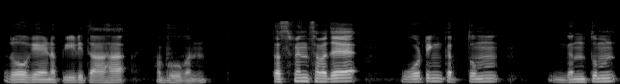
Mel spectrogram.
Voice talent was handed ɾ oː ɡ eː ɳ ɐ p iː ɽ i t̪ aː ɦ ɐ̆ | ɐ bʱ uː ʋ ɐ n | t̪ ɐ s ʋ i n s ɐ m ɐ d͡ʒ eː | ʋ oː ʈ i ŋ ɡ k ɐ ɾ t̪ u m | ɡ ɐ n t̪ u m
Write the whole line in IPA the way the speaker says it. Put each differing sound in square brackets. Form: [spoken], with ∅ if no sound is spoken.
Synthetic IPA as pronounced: ɾ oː ɡ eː ɳ ɐ p iː ɽ i t̪ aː ɦ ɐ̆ | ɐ bʱ uː ʋ ɐ n | t̪ ɐ s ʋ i n s ɐ m ɐ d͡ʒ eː | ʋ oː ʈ i ŋ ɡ k ɐ ɾ t̪ u m | ɡ ɐ n t̪ u m

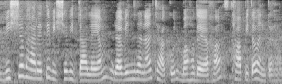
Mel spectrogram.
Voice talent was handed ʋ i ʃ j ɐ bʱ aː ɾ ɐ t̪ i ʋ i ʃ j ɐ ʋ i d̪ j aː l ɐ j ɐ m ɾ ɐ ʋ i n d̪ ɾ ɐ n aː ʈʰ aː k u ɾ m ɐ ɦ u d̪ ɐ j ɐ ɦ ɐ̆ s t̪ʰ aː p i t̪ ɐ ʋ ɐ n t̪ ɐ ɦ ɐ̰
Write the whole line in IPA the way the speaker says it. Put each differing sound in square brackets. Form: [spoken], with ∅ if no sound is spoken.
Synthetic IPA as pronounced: ʋ i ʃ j ɐ bʱ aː ɾ ɐ t̪ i ʋ i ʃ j ɐ ʋ i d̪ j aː l ɐ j ɐ m ɾ ɐ ʋ i n d̪ ɾ ɐ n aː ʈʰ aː k u ɾ m ɐ ɦ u d̪ ɐ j ɐ ɦ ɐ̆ s t̪ʰ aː p i t̪ ɐ ʋ ɐ n t̪ ɐ ɦ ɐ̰

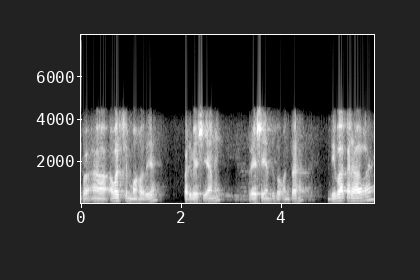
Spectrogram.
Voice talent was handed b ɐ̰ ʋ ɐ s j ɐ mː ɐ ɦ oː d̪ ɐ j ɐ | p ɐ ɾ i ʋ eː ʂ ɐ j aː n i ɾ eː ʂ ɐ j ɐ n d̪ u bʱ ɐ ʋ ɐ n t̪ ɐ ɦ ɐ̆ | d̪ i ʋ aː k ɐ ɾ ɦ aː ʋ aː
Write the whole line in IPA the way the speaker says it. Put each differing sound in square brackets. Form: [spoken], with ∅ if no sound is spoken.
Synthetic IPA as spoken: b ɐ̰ ʋ ɐ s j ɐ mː ɐ ɦ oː d̪ ɐ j ɐ | p ɐ ɾ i ʋ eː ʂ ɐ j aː [m] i ɾ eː ʂ ɐ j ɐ n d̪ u bʱ ɐ ʋ ɐ n t̪ ɐ ɦ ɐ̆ | d̪ i ʋ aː k ɐ ɾ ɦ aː ʋ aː

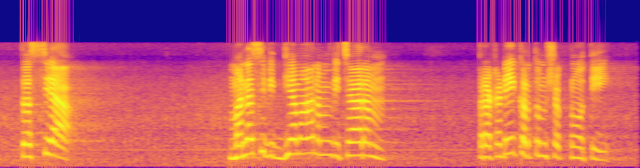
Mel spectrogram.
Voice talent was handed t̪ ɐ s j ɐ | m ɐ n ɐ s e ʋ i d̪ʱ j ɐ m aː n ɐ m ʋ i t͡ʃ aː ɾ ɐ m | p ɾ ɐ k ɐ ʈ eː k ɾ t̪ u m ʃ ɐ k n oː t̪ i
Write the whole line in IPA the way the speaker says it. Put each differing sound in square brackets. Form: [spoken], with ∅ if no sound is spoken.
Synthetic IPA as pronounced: t̪ ɐ s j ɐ | m ɐ n ɐ s [i] ʋ i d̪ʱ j ɐ m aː n ɐ m ʋ i t͡ʃ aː ɾ ɐ m | p ɾ ɐ k ɐ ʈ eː k ɾ t̪ u m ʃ ɐ k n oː t̪ i

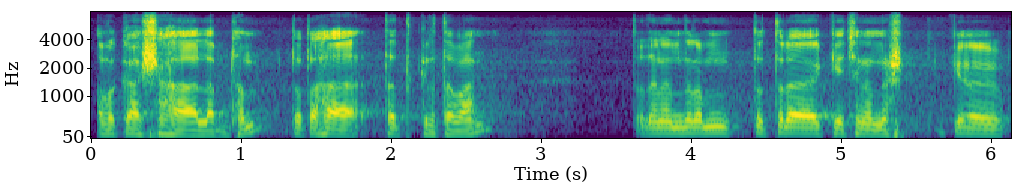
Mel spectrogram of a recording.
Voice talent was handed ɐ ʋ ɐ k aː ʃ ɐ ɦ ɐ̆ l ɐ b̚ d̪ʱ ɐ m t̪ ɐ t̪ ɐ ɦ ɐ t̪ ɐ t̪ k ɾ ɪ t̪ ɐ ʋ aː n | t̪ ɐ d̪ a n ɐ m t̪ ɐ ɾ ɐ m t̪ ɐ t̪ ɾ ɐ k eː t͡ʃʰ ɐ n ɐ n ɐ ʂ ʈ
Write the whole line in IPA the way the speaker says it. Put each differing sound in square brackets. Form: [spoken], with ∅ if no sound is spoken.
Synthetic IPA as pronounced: ɐ ʋ ɐ k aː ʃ ɐ ɦ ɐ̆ l ɐ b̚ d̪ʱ ɐ m t̪ ɐ t̪ ɐ ɦ ɐ t̪ ɐ t̪ k ɾ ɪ t̪ ɐ ʋ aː n | t̪ ɐ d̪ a n ɐ [n] t̪ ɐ ɾ ɐ m t̪ ɐ t̪ ɾ ɐ k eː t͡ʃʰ ɐ n ɐ n ɐ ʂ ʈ

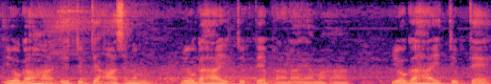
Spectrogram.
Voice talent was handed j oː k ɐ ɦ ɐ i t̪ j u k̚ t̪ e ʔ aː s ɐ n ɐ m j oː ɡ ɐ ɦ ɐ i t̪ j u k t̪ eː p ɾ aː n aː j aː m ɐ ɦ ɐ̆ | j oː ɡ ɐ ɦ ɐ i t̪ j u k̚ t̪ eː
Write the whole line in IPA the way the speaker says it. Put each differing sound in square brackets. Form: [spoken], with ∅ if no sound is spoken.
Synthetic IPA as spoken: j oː [ɡ] ɐ ɦ ɐ i t̪ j u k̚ t̪ e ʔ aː s ɐ n ɐ m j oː ɡ ɐ ɦ ɐ i t̪ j u k t̪ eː p ɾ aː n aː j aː m ɐ ɦ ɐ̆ | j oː ɡ ɐ ɦ ɐ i t̪ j u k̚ t̪ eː

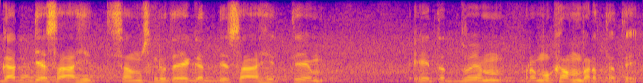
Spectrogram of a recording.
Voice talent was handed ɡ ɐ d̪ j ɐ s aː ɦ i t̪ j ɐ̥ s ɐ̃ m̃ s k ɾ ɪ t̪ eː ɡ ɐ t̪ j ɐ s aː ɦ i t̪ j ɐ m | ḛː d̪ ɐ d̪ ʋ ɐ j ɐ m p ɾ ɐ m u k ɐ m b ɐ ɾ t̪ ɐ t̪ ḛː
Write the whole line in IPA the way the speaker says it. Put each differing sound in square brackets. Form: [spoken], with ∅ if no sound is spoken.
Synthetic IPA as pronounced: ɡ ɐ d̪ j ɐ s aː ɦ i t̪ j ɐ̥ s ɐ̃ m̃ s k ɾ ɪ t̪ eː ɡ ɐ [d̪] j ɐ s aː ɦ i t̪ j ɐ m | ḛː [t̪] ɐ d̪ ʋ ɐ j ɐ m p ɾ ɐ m u [kʰ] ɐ m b ɐ ɾ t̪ ɐ t̪ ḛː

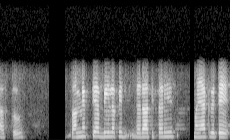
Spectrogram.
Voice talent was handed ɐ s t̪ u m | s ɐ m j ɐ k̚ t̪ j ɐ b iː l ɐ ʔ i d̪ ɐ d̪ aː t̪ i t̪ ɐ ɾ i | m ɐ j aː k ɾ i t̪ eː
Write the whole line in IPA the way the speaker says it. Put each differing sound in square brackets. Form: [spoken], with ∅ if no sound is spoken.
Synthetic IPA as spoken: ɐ s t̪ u [∅] | s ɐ m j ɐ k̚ t̪ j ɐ b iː l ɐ [p] i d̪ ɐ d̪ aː t̪ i t̪ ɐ ɾ i | m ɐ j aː k ɾ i t̪ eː

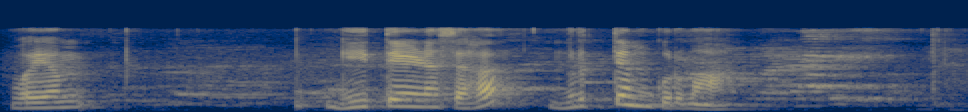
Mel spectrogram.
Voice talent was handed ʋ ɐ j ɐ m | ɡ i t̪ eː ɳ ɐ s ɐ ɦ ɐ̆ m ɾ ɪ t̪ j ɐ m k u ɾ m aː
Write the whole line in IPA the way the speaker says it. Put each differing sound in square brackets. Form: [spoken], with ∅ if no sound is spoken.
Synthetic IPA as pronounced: ʋ ɐ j ɐ m | ɡ [iː] t̪ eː ɳ ɐ s ɐ ɦ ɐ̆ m ɾ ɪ t̪ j ɐ m k u ɾ m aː

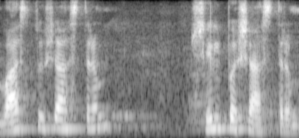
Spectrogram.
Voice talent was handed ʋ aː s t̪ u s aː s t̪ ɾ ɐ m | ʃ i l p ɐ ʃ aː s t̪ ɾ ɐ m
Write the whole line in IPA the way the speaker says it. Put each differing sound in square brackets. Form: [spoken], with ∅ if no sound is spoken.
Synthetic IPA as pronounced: ʋ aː s t̪ u [ʃ] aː s t̪ ɾ ɐ m | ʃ i l p ɐ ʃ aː s t̪ ɾ ɐ m

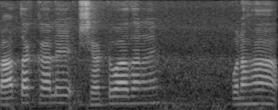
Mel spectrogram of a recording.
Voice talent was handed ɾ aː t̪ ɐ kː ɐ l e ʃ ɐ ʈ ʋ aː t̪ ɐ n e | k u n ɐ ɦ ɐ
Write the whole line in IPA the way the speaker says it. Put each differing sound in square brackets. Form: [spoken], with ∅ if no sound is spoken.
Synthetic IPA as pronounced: ɾ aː t̪ ɐ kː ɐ l e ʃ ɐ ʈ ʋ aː [d̪] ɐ n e | [p] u n ɐ ɦ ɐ

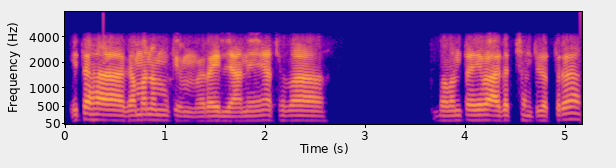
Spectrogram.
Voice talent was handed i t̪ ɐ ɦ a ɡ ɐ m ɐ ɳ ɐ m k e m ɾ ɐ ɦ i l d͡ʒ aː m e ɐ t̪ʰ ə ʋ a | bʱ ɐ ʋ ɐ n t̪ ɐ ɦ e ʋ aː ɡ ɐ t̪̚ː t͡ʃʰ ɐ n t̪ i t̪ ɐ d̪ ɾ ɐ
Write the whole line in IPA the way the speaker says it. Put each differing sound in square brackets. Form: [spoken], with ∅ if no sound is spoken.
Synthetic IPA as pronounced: i t̪ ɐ ɦ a ɡ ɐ m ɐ [n] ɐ m k e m ɾ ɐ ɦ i l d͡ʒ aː [n] e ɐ t̪ʰ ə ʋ a | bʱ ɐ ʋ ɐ n t̪ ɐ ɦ e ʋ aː ɡ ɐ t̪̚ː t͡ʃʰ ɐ n t̪ i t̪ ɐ [t̪] ɾ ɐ

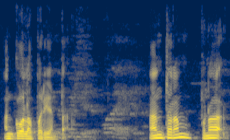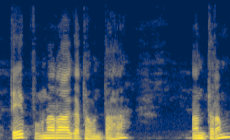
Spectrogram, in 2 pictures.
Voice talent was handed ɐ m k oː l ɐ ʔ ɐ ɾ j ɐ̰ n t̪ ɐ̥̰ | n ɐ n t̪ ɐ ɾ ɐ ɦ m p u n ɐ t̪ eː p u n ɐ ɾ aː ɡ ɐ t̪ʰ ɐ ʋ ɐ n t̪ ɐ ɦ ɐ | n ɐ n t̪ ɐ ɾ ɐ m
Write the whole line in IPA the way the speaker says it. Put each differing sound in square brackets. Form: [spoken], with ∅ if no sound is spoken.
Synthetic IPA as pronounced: ɐ [ŋ] k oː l ɐ [p] ɐ ɾ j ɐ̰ n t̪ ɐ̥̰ | n ɐ n t̪ ɐ ɾ ɐ [∅] m p u n ɐ t̪ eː p u n ɐ ɾ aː ɡ ɐ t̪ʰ ɐ ʋ ɐ n t̪ ɐ ɦ ɐ | n ɐ n t̪ ɐ ɾ ɐ m

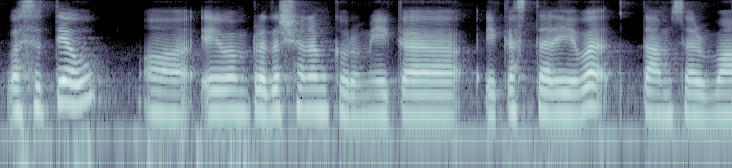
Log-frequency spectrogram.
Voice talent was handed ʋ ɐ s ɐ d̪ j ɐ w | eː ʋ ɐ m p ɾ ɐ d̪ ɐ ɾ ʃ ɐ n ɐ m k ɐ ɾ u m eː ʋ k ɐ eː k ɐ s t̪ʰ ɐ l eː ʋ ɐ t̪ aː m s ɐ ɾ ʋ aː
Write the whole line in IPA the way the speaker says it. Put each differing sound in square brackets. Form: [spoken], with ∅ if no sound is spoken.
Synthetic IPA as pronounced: ʋ ɐ s ɐ [t̪] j ɐ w | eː ʋ ɐ m p ɾ ɐ d̪ ɐ ɾ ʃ ɐ n ɐ m k ɐ ɾ u m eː [∅] k ɐ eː k ɐ s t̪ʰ ɐ l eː ʋ ɐ t̪ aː m s ɐ ɾ ʋ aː

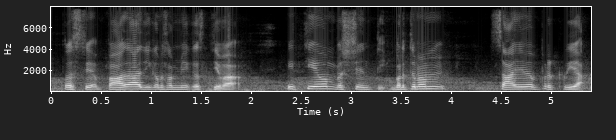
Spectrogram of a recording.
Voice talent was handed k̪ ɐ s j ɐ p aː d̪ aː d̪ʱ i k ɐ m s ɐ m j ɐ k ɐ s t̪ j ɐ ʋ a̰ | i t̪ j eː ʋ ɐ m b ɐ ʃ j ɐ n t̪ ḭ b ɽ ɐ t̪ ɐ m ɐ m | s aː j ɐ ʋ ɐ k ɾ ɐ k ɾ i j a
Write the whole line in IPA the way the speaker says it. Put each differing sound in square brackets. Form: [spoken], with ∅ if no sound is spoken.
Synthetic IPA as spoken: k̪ ɐ s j ɐ p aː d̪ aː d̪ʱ i k ɐ m s ɐ m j ɐ k ɐ s t̪ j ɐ ʋ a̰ | i t̪ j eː ʋ ɐ m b ɐ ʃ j ɐ n t̪ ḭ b [ɾ] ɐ t̪ ɐ m ɐ m | s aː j ɐ ʋ ɐ [p] ɾ ɐ k ɾ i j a

